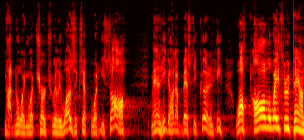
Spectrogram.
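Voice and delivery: usual speaking voice

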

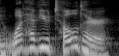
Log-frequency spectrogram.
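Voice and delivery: high-pitched, dismayed demand; dismayed cry. A narrator's reading. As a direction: read it as an alarmed question, not a shout. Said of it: "I cried in dismay".

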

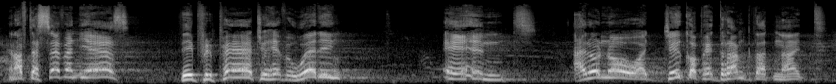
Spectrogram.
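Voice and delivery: ordinary talk

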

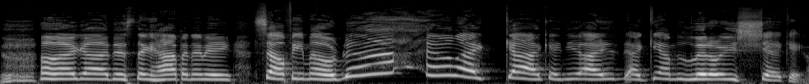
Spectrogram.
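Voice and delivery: high, loud, hammed-up sobbing; mock crying. Comic mocking people who film themselves crying, mock crying. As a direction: imitate a selfie-video meltdown, wailing words. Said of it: "somebody filming themselves crying".

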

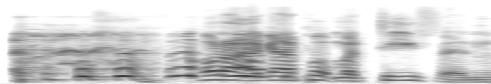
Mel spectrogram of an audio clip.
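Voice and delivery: put-on old person voice. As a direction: play a creaky old man who needs his teeth in. Imagining themselves old on the podcast.

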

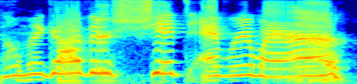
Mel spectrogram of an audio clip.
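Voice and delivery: high, loud shocked outburst; panicked yell. Retold or imitated. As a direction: blurt it out in horror. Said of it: "And I was like".

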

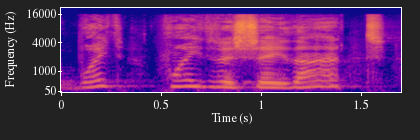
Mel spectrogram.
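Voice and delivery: high-pitched mock dismay at himself; hammed-up, high inner wail; dismayed self-questioning. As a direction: replay the regret, pitched right up. Acting out his regretful thought.

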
